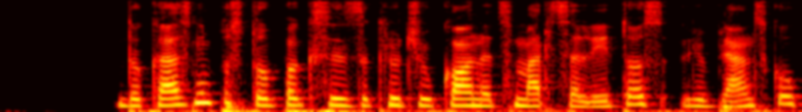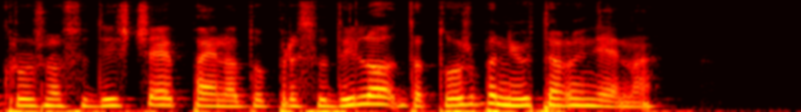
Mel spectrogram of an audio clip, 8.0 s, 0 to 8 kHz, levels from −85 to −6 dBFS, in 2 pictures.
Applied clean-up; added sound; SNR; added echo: neural mask model DeepFilterNet 3.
